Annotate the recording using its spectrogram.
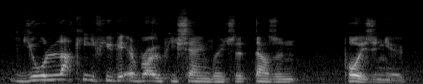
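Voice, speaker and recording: With light background noise, a man talks at a moderate pace. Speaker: vlogger. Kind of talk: casual vlog chat. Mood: jokey, relaxed. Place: home room. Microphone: phone near.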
